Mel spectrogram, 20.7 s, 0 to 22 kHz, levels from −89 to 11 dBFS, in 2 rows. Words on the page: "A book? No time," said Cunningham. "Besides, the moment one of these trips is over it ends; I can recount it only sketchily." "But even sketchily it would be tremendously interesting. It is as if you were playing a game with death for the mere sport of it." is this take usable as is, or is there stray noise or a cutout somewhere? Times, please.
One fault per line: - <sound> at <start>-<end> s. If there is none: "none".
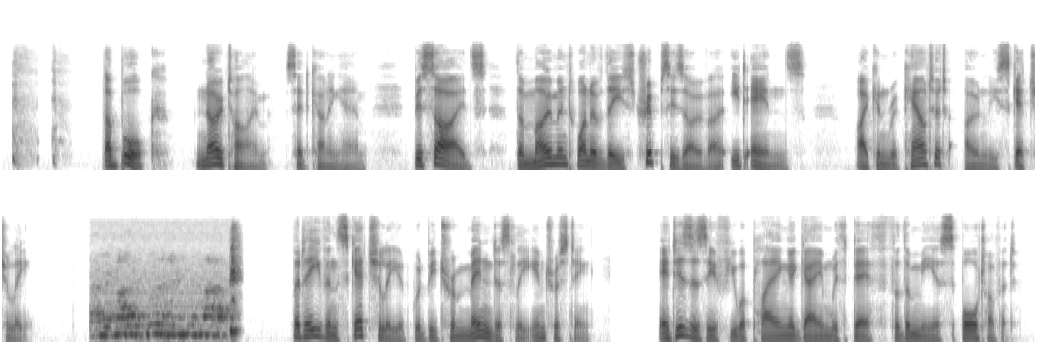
- cough at 0.1-0.7 s
- cough at 11.2-12.8 s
